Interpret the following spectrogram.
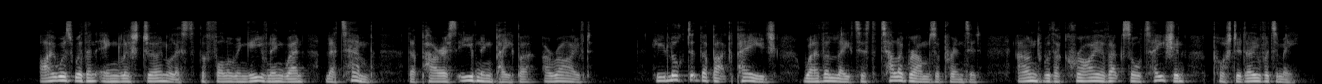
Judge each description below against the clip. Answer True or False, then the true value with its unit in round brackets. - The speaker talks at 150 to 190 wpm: True (180 wpm)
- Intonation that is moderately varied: True (3.6 semitones)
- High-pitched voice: False (140 Hz)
